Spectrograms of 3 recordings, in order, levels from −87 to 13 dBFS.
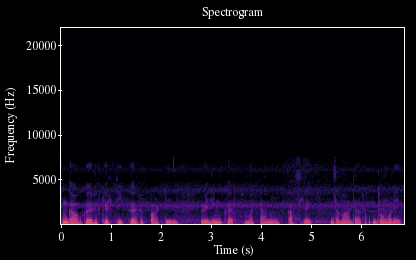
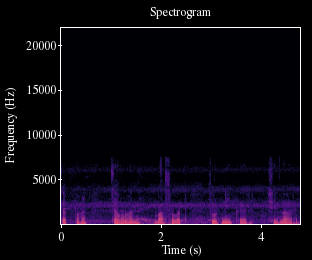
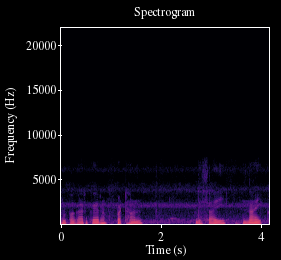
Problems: none marked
